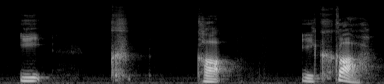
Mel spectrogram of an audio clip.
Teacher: As you can see, the U is between two Ks, two unvoiced consonants. Thus, the U gets devoiced. We do not engage our vocal cords when saying it. So, rather than saying ku, we just say k with no vowel.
